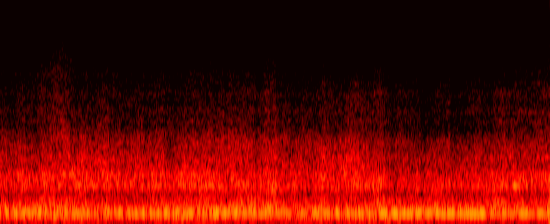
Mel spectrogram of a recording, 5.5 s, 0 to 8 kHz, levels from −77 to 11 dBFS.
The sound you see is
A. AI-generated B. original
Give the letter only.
B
